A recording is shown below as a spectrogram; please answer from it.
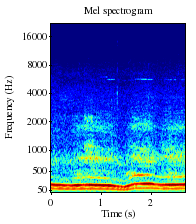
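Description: A Honda CBR1000RR-R Fireblade SP superbike in GTA 5 revs with a steady droning engine note, dips briefly, then climbs again as it accelerates, loud and close, with no voices.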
